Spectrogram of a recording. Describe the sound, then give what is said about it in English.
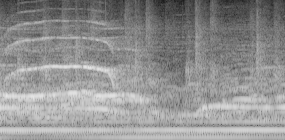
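A crowd shouts and whoops loudly and continuously to give God a shout, voices overlapping in a sustained roar with high rising cries over a steady low hum, unbroken for the whole stretch. “Sustain the shout. Give God a shout.”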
